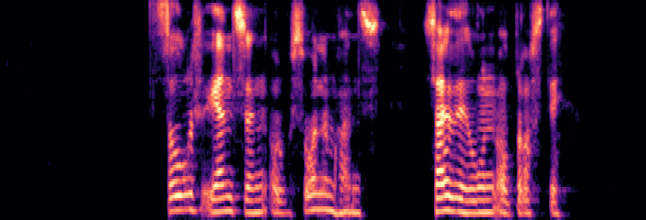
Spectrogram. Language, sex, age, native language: Icelandic, male, 20-29, Icelandic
